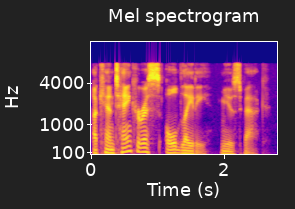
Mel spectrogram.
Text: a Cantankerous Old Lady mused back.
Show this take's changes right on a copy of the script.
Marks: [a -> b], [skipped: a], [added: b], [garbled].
a Cantankerous Old Lady mused back.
